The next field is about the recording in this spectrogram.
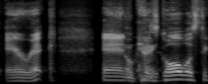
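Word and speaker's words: Airrack: channel it's a guy by the name of Eric but it's spelled air rack Iraq Eric and his goal was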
